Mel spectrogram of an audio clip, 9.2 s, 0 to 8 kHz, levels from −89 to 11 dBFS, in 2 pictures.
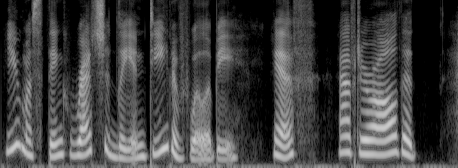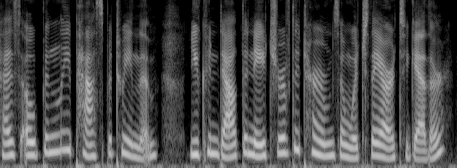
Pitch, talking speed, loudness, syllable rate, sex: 240 Hz, 190 wpm, -17 LUFS, 5.7 syllables/s, female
